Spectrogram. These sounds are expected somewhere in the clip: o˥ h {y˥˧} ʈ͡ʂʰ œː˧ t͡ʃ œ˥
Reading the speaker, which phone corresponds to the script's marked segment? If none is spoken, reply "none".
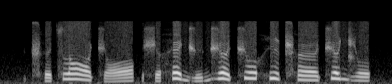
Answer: i˥˧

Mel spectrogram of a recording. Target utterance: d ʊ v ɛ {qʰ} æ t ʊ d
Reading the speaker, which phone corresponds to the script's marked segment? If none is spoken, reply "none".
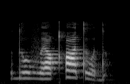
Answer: qʰ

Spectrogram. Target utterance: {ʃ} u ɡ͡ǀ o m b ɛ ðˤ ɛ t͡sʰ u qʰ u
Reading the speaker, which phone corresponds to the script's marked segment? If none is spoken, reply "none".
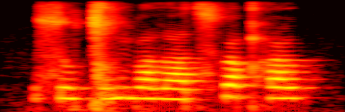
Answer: s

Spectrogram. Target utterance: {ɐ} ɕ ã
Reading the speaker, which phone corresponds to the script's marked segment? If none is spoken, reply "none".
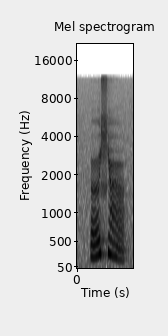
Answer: ɐ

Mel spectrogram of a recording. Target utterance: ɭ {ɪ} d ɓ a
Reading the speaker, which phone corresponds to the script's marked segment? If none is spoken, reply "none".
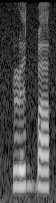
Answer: ɪ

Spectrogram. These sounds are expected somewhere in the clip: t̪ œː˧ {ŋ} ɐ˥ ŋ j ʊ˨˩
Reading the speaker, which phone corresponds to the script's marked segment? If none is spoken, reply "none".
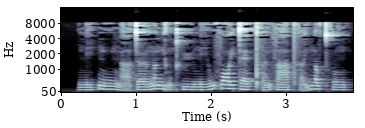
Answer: ŋ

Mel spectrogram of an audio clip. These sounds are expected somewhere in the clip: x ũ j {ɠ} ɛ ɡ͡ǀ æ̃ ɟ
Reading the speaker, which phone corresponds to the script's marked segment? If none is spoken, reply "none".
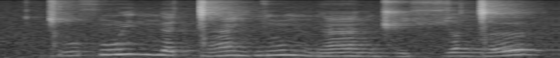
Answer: ŋ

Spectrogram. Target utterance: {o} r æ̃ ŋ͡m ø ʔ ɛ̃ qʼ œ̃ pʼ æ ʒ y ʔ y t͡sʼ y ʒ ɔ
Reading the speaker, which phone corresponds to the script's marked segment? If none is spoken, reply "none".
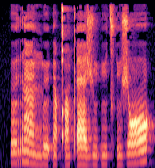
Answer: ɵ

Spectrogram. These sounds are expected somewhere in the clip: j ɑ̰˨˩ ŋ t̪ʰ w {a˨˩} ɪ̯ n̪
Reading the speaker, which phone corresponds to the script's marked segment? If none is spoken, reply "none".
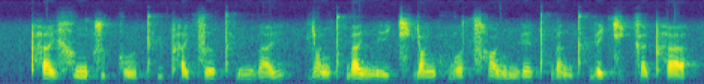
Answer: a˥˩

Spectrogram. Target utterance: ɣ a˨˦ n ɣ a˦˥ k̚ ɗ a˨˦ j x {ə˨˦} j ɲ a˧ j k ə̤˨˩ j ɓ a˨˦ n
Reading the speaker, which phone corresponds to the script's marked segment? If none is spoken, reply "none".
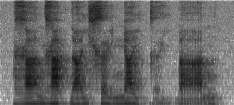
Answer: ə˧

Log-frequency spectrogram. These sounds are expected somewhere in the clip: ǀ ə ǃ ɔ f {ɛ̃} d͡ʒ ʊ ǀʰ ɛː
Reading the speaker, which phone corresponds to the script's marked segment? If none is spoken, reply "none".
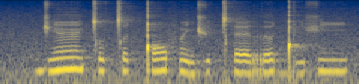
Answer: ɛ̃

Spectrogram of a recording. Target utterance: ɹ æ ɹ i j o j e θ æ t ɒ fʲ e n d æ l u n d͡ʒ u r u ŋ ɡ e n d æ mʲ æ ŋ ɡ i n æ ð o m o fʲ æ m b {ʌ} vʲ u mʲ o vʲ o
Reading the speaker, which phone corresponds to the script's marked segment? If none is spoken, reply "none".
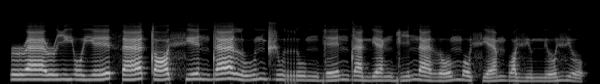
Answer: ɒ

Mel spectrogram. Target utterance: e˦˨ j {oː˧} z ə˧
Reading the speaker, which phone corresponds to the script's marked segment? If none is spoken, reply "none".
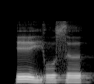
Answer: o˧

